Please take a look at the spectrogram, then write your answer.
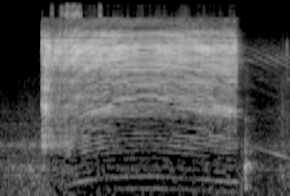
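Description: Drill bit being sharpened on a grinder as a chamfer is ground, one continuous close, loud high-pitched grinding hiss lasting about two seconds, starting abruptly and cutting off sharply.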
